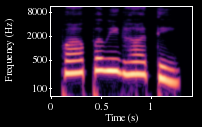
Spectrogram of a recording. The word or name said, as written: ಪಾಪವಿಘಾತಿ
